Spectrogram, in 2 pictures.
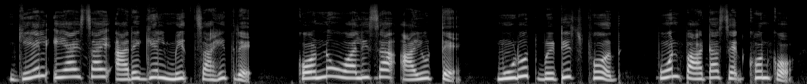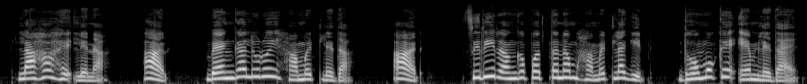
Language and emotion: Santali, neutral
